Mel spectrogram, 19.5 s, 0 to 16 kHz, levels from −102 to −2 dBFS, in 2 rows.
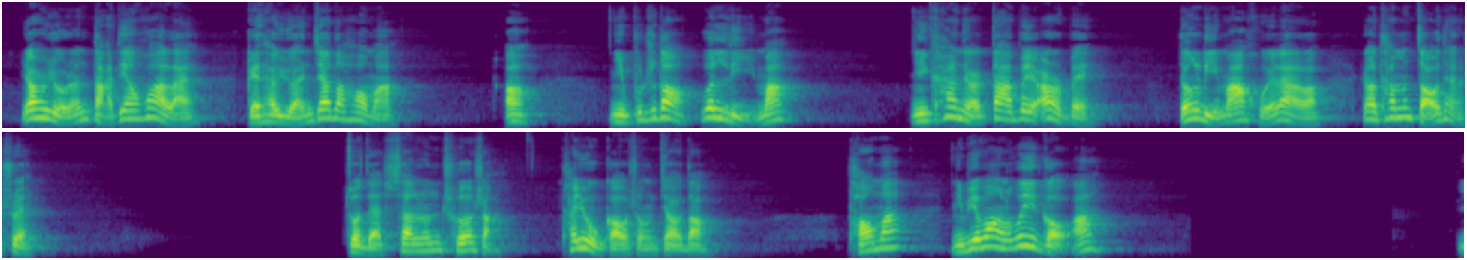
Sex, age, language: male, 20-39, Chinese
